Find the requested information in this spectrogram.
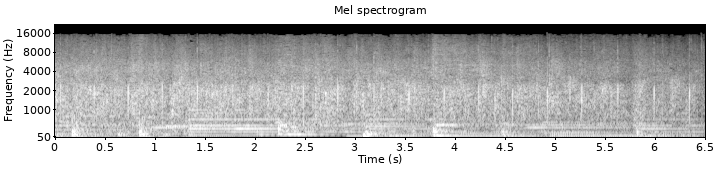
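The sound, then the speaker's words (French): Applause from an audience giving a standing ovation during a church worship service, a dense and steady clatter of many hands over sustained musical chords, with no voices standing out. “Est-ce qu'on peut faire une standing ovation pour le Seigneur?”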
